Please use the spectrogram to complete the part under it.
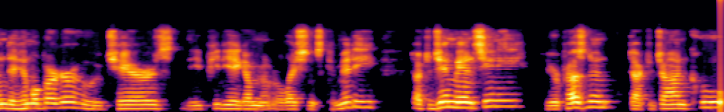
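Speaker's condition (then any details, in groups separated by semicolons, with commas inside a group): No condition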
